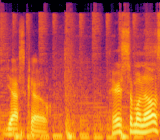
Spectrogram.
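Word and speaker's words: Jesko: So it is Yesco. Yeah, people are confirming it's Yesco.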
